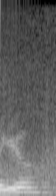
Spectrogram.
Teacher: he managed to make two syllables out of the word ears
